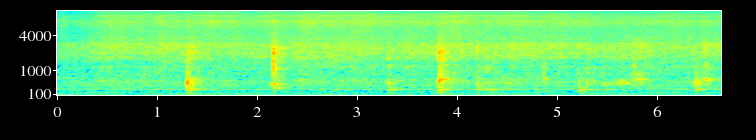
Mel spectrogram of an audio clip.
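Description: Sliced onions, tomatoes and green chillies sautéing in a non-stick kadai with a steady sizzle while a steel spoon stirs them. The spoon strikes the pan with a few sharp clinks, three of them loud.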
